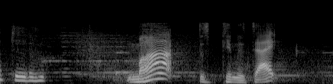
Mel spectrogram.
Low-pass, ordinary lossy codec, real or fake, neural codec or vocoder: 7.2 kHz; none; fake; codec, 16 kHz, 0.5 kbps, X-Codec, HuBERT features, trained on balanced general audio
